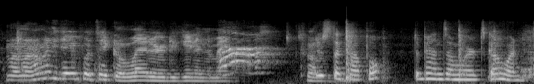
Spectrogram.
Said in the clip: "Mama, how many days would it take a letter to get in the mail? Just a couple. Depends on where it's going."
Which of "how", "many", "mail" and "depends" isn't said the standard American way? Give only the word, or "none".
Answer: mail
